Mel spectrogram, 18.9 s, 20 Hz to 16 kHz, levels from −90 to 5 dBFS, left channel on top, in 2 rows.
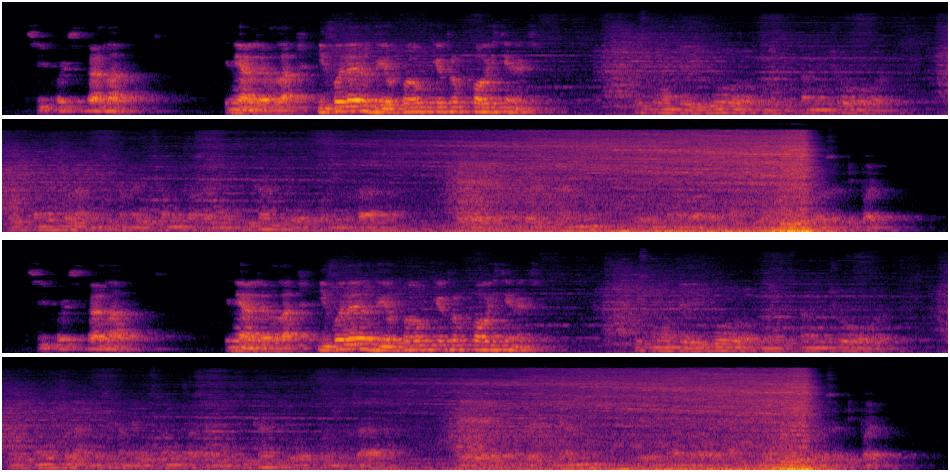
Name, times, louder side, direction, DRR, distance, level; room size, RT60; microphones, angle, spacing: voice 1, 0.3-1.2 2.2-5.2, left 3 dB, 85° left, -1 dB, 0.4 m, -26 dB
sound 1, 2.6-2.7 3.2-5.6 5.9-7.2 7.5-8.7 9.3-17.5, equal, 25° left, 0.4 m, -33 dB
voice 2, 6.3-8.8 9.5-13.4 14.0-15.5 15.7-18.2, equal, 10° right, -11 dB, 0.9 m, -39 dB
2.3 x 2.0 x 2.7 m, 0.81 s
head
